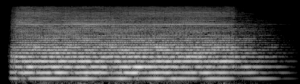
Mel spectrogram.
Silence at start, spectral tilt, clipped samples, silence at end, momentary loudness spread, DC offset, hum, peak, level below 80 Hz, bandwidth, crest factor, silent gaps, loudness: 0.1 s; -0.5 dB/octave; under 0.1%; 0.25 s; 10 LU; under 0.1%; none; 0 dBFS; -58 dBFS; 16 kHz; 14 dB; none; -13 LUFS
